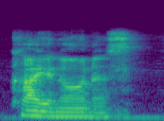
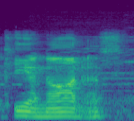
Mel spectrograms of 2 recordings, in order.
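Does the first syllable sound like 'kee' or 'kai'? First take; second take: kai; kee. First: The first syllable sounds like 'kai'. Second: The first syllable sounds like 'kee'. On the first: The speaker calls it right. "I think it's supposed to be Kyan, Kyanonis" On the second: The speaker calls it wrong. "it's not a Keanonis"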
